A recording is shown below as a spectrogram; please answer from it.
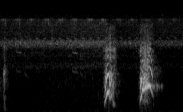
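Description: Two short, sharp yelping calls, like barks, about half a second apart, starting about a second and a half in.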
